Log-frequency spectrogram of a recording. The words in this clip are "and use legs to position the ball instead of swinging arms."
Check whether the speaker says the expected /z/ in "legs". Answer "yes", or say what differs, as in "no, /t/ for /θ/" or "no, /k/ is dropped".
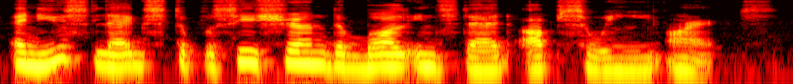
no, /s/ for /z/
